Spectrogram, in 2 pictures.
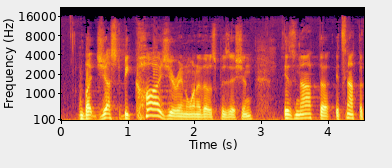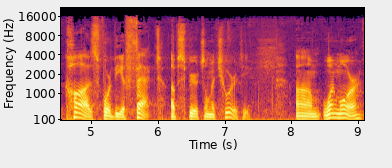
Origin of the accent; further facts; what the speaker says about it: Florissant, Missouri, United States; He was back home in Florissant, Missouri, which was my hometown.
